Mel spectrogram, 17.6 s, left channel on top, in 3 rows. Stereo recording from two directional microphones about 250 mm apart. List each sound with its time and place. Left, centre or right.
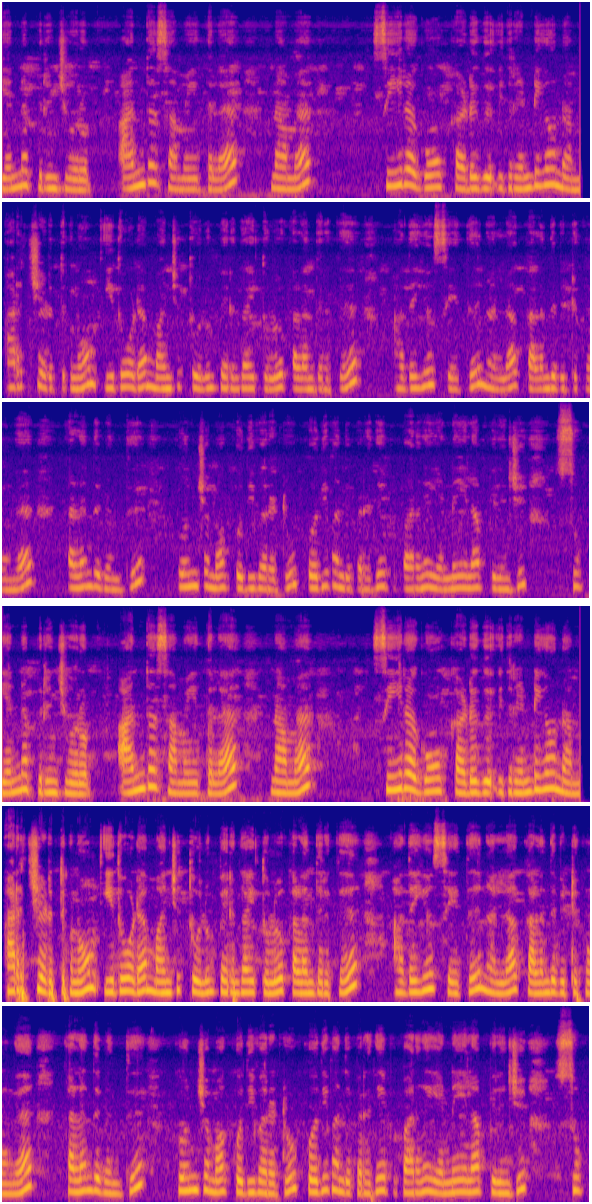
0.0 s speech: centre
5.9 s speech: right; by 17.5 s centre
